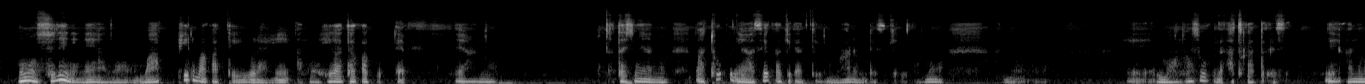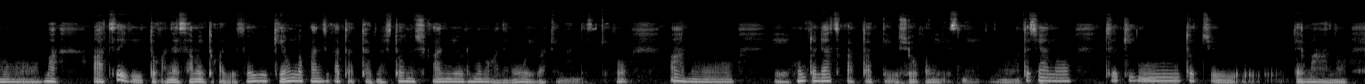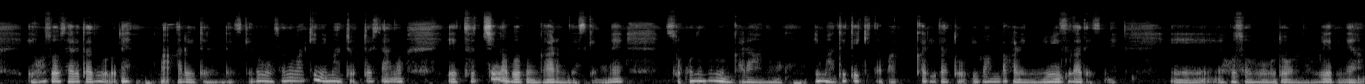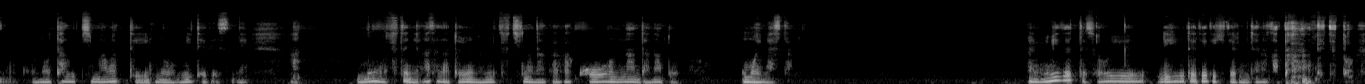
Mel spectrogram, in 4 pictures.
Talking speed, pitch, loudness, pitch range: 365 characters per minute, 110 Hz, -30 LUFS, 100-130 Hz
